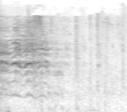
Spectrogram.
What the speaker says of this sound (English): Don't beat my horse up.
